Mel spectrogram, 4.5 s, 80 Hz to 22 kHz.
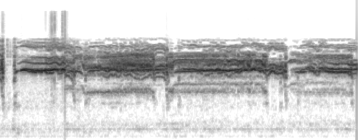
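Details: Loud, almost unbroken wailing from peregrine falcon chicks begging as the mother feeds them at evening, Termika Żerań nest, Warsaw, Poland, July 2022; a strained, wavering scream held for seconds with brief dips.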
